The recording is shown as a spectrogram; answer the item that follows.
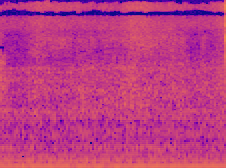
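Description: Steady low machine hum: a deep, even rumble with a few constant tones over it, unchanging throughout.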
